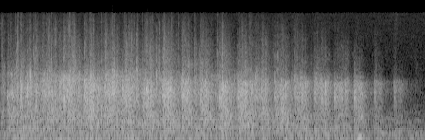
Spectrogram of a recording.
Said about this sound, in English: let's give a round of applause to our presenters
